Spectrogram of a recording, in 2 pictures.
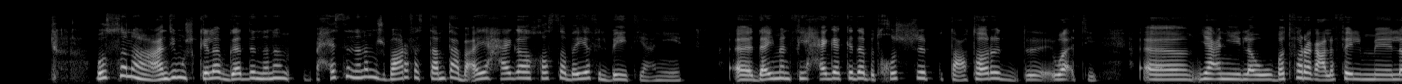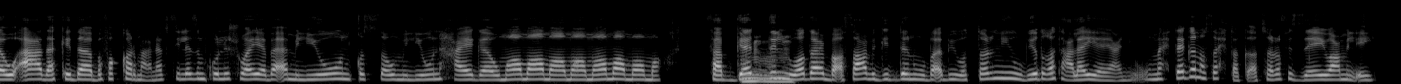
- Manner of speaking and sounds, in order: tapping
- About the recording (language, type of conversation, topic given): Arabic, advice, ليه مش بعرف أركز وأنا بتفرّج على أفلام أو بستمتع بوقتي في البيت؟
